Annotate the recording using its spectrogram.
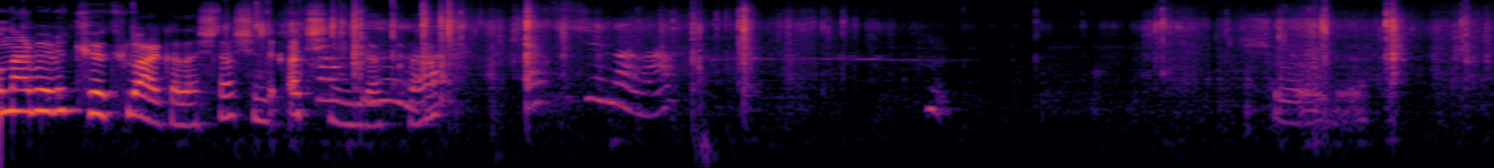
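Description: Paper crinkles and rustles up close.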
